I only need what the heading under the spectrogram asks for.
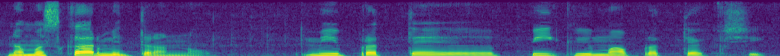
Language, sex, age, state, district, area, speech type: Marathi, male, 18-30, Maharashtra, Nanded, rural, spontaneous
